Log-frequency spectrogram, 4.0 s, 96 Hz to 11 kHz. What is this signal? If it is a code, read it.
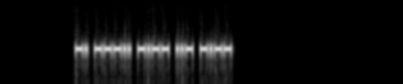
Morse code, heard as a keyed tone, about 52 wpm, 700 Hz. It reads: N8YUY
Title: USA Call Signs - 5 Characters - 50wpm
